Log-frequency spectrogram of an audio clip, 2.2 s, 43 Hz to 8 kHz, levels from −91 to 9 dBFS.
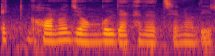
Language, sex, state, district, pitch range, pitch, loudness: Bengali, female, West Bengal, Dakshin Dinajpur, 160-185 Hz, 170 Hz, -20 LUFS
